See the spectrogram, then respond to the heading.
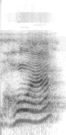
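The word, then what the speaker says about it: Roeh: Então, nós temos, anotem aí, Roé, se escreve R-O-E-H.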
